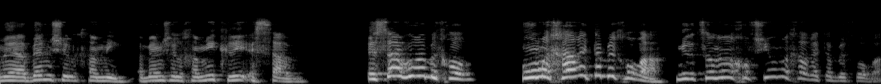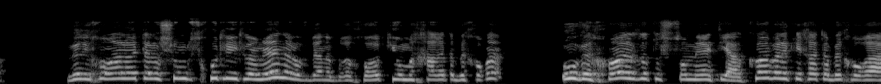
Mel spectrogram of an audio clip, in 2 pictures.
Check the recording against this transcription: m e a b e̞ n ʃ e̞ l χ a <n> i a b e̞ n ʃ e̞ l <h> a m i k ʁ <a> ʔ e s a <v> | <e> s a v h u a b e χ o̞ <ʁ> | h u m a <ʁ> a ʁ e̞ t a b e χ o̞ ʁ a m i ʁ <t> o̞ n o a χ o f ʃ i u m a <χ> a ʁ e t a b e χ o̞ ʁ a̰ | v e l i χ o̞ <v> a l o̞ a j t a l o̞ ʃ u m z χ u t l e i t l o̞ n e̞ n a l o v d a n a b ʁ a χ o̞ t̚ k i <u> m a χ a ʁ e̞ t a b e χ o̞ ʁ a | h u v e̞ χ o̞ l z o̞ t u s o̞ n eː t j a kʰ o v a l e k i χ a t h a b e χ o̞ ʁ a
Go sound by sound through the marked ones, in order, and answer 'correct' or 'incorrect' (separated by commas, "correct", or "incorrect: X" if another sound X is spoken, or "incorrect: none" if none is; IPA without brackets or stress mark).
incorrect: m, incorrect: χ, incorrect: i, correct, correct, correct, incorrect: χ, incorrect: t͡s, correct, incorrect: ʁ, correct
